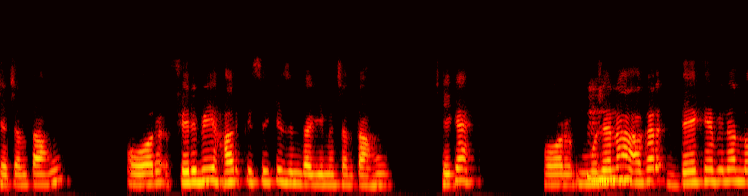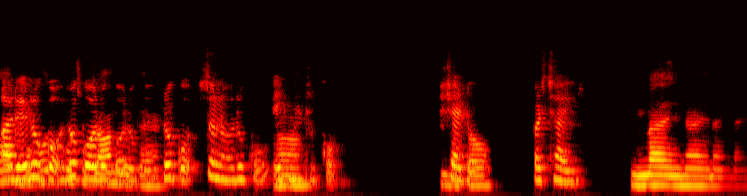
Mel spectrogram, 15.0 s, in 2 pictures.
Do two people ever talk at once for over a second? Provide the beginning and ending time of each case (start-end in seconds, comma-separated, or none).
7.5-9.1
